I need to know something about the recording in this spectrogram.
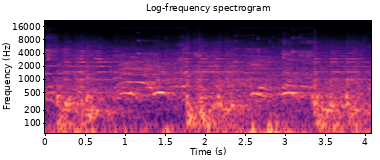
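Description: Sounds of a basketball game in play: the ball bouncing on the court, with voices in the hall.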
